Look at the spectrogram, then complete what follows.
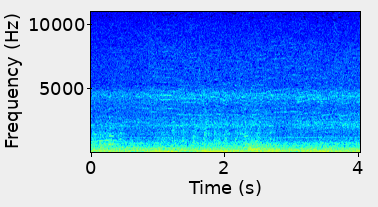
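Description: Steady machinery din of an aluminium wheel machining line: a constant low hum under an even wash of mechanical noise.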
